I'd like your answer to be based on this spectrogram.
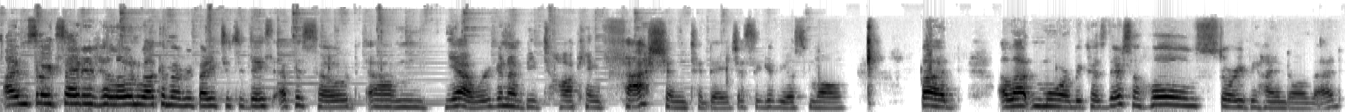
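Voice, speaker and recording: Mellow-voiced enthusiastic podcast host woman. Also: mid-range voice, moderate pace, soft background music, low-quality recording. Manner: enthusiastic, laughs often. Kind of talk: podcast interview.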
